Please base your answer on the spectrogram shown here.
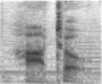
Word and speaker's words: gato: combine the two syllables remember the G is soft like an H so it's hat say it with me gate remember to keep your G soft let's try it again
